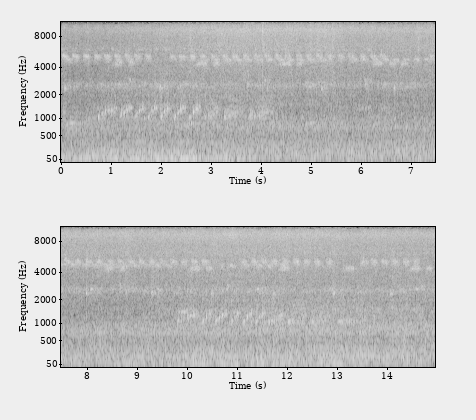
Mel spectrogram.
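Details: Twilight insect chorus in the forest of Ishigaki Island, Okinawa, Japan, just after sunset: rhythmic high pulsed chirping throughout, plus two runs of quick descending mid-pitched notes, over constant low ambient rumble.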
